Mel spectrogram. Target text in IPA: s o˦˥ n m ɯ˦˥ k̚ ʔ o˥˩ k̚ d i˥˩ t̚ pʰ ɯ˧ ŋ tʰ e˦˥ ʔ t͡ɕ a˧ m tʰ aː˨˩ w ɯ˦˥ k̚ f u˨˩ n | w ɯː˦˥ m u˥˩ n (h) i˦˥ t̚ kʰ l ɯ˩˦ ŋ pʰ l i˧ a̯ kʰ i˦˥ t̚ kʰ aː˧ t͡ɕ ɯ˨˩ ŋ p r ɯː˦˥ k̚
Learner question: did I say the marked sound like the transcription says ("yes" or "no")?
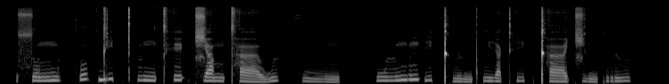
no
